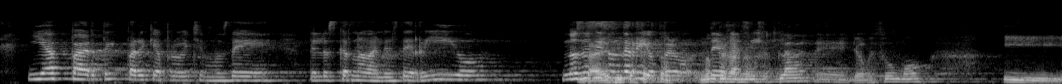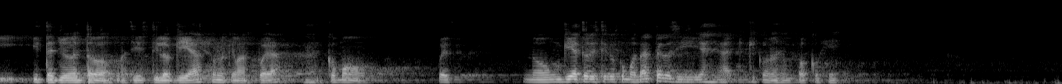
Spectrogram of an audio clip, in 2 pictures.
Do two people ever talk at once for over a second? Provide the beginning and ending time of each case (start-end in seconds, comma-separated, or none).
5.8-7.7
